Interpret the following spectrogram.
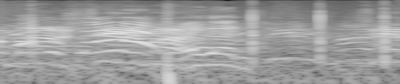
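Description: High voices calling out across a football pitch, with a sharp thump a little under a second in, like a ball being kicked.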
